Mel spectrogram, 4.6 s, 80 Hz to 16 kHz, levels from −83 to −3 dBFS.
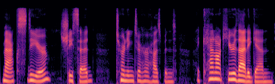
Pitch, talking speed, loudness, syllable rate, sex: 185 Hz, 170 wpm, -23 LUFS, 4.8 syllables/s, female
